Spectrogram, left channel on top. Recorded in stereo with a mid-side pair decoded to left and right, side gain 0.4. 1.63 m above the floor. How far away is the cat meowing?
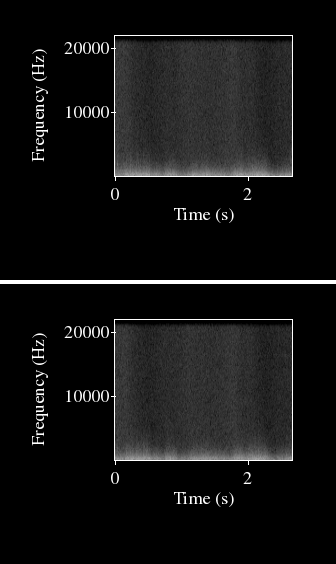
I don't hear a cat meowing.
